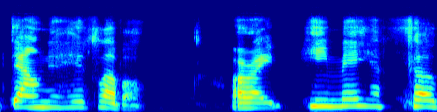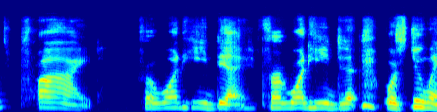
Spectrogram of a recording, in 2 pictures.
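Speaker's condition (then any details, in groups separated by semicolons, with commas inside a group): Cerebral palsy; from birth, hearing loss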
